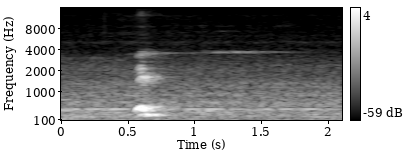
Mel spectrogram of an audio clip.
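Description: A single short vocal sound, a brief grunt- or hiccup-like noise from a person, about half a second in, over a faint steady background.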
